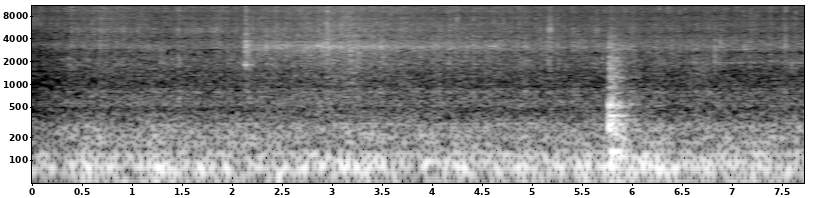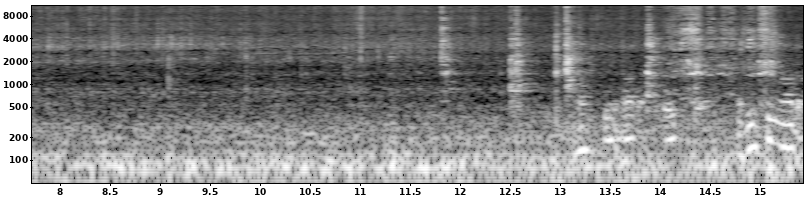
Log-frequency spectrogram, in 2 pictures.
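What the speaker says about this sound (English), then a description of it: "a chef is making that shrimp on the teppanyaki" Shrimp frying on a teppanyaki griddle, a continuous close sizzle with occasional spatula taps and metallic clinks toward the end.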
